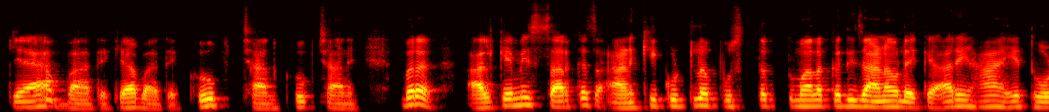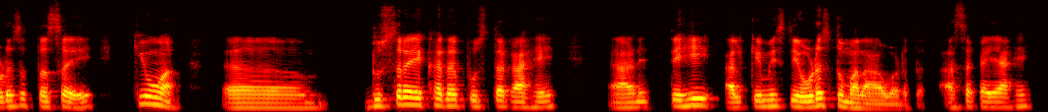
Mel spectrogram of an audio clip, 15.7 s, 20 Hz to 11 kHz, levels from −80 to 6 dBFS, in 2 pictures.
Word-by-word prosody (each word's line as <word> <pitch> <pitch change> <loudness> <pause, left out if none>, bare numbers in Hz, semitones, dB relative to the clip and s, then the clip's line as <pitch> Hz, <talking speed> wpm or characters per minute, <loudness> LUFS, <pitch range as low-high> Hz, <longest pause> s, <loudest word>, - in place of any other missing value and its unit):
क्या 125 +3 +3
बात 90 -1 -2
है! - - -9
क्या 115 - +3
बात 115 - -5
है! - - -8
खूप 150 +3 +1 0.2
छान, 95 0 -2
खूप 120 0 -5
छान 95 - -4
आहे. 90 - -13 0.4
बरं, - - +7 0.4
अल्केमिस्ट 150 +10 +1
सारखंच 130 +6 +4
आणखी 110 +6 -2
कुठलं 150 +2 0
पुस्तक 135 +2 -7
तुम्हाला 135 0 +3
कधी 140 0 +1
जाणवलं, 130 -2 +5
की - - -1
"अरे 135 +2 +1
हां! 130 0 -4
आहे, 125 0 -3
थोडंसं 130 +5 0
तसं 455 - 0
आहे." 400 -3 +1 0.3
किंवा 180 -4 +4 0.4
अ, - - -3 1.0
दुसरं 145 +5 +3
एखादं 150 -3 +3
पुस्तक 135 -1 -2
आहे 120 +1 +1 0.5
आणि 115 +2 -1 0.2
तेही 145 +3 +4 0.2
अल्केमिस्ट 135 +5 -3
एवढंच 135 +5 +5
तुम्हाला 110 -8 +2
आवडतं, 90 -1 -5 0.2
असं - - -6
काही 115 - +2
आहे? 120 +4 -2
130 Hz, 160 wpm, -24 LUFS, 120-145 Hz, 1.0 s, बरं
